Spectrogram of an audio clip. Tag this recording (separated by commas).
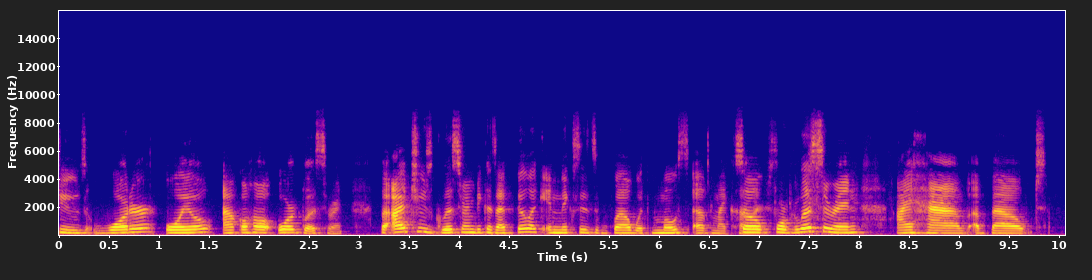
Speech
